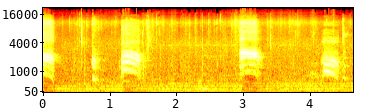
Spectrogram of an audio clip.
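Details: Early-morning crows cawing loudly: four rasping, drawn-out caws, each roughly a third of a second, spaced about a second apart over steady low background noise.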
